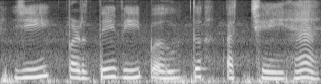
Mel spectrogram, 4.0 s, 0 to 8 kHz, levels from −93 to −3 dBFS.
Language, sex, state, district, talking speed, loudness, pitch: Hindi, female, Punjab, Fazilka, 90 wpm, -13 LUFS, 235 Hz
